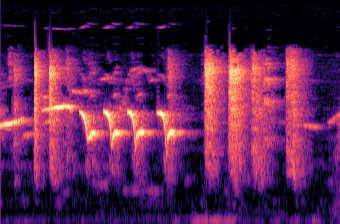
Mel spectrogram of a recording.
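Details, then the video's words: Clear whistled song of a white-rumped shama singing for play, a series of four downslurred whistles in quick succession followed by four harsh scratchy notes and a soft rising whistle. "นกกางเขนดงร้องเล่น Shama Bird"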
